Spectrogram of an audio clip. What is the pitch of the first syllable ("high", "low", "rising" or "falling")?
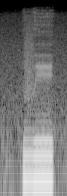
high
